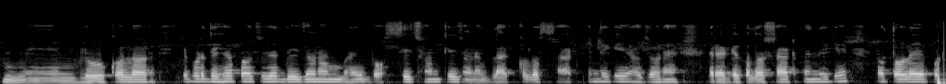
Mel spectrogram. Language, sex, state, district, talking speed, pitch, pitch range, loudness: Odia, male, Odisha, Malkangiri, 140 wpm, 115 Hz, 110-125 Hz, -21 LUFS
